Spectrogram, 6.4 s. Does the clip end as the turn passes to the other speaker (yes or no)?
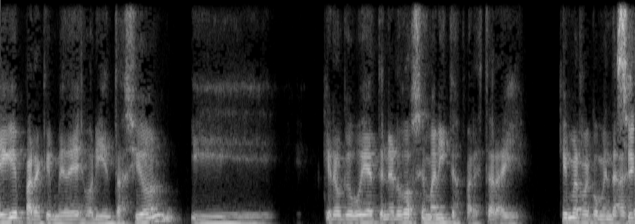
yes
